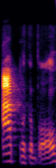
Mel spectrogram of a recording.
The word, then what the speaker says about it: applicable: I looked it up online, and in the Longman, and the pronunciation for Americans was applicable, where you put the stress on the front.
